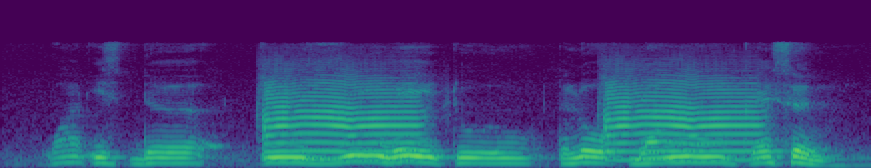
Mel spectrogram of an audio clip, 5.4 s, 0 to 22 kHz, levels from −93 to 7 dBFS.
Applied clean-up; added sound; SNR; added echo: none; Trumpet; 4 dB; none.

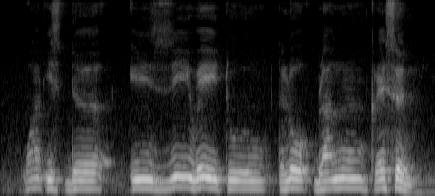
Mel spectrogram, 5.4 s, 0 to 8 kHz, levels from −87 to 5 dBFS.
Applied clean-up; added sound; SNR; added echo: none; none; none; none.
